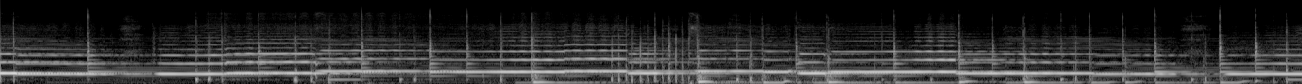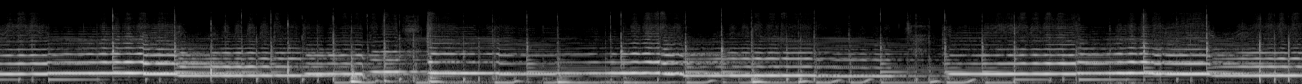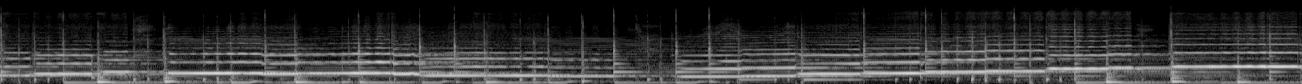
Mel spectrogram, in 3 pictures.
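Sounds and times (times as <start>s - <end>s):
raga performance: 0.1s - 39.0s.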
